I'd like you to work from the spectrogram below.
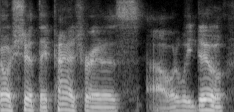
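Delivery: plain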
